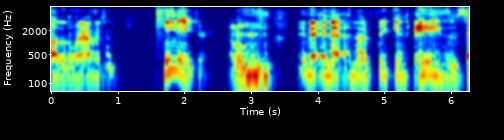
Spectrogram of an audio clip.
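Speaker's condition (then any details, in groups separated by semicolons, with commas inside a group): Cerebral palsy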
